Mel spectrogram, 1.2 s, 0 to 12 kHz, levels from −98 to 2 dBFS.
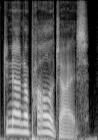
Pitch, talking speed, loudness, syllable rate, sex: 170 Hz, 145 wpm, -17 LUFS, 6.8 syllables/s, male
